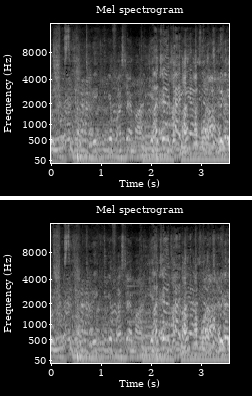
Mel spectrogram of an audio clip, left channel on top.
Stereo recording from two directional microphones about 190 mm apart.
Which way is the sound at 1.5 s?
50° right (ahead or behind).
